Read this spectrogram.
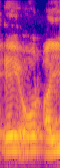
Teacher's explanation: इनका उच्चारण स्थान है कंठ तालु, कंठ तालु, कंठ तालु, अर्थात कंठ और तालु दोनों मिलके, दोनों से प्रयत्न करके ए और आई बोली जाती है।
